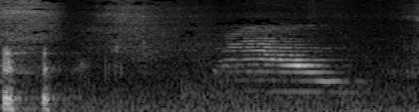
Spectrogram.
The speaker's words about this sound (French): Et il y a le chat. Et il y a notre mascotte, Zé. Zé, le chat qui proteste.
